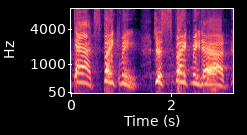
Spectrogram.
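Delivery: loud, high, hammed-up begging; comic retold desperate yell; desperate pleading shout. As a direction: beg Dad at full volume, drawing out the words. Boy begging dad, acted out.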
